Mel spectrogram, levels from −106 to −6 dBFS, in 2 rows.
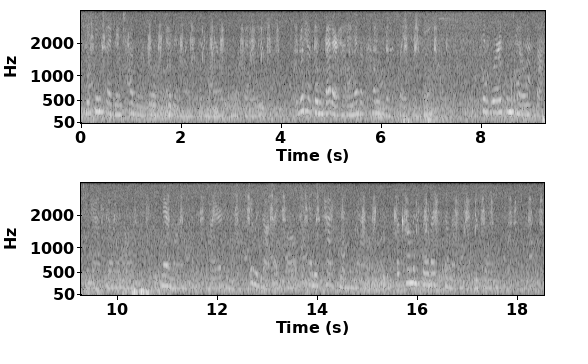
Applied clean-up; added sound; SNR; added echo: none; Fowl; 0 dB; none.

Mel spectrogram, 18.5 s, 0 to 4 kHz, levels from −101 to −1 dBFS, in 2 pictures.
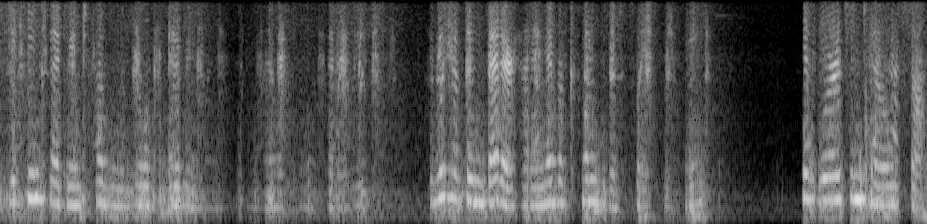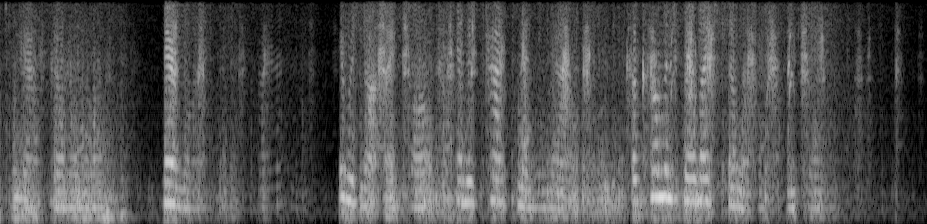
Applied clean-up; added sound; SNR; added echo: neural mask model RNNoise.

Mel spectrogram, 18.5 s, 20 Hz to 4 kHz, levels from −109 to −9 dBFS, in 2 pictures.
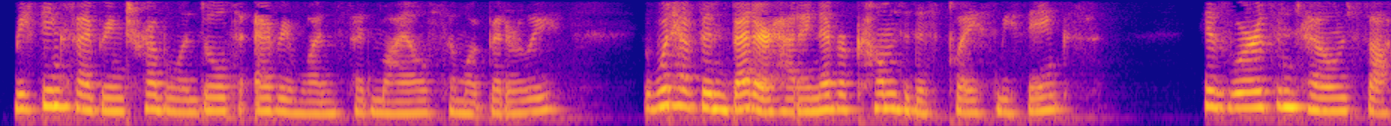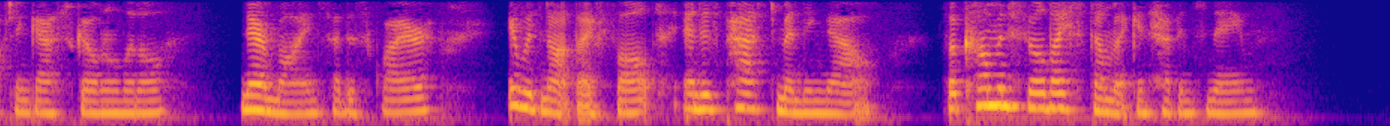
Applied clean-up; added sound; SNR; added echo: none; none; none; none.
